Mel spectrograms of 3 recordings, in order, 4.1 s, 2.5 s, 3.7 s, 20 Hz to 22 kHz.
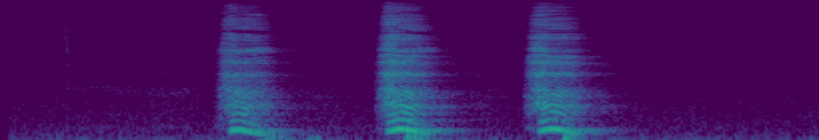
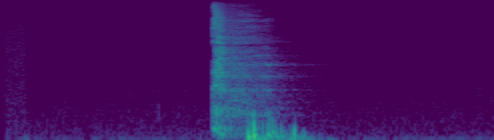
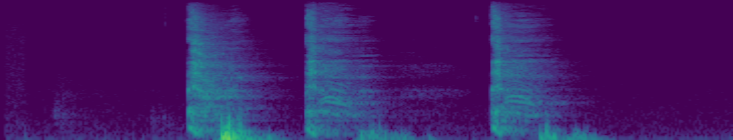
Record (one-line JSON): {"exhalation_length": "4.1 s", "exhalation_amplitude": 1238, "exhalation_signal_mean_std_ratio": 0.38, "cough_length": "2.5 s", "cough_amplitude": 2701, "cough_signal_mean_std_ratio": 0.29, "three_cough_length": "3.7 s", "three_cough_amplitude": 5978, "three_cough_signal_mean_std_ratio": 0.29, "survey_phase": "beta (2021-08-13 to 2022-03-07)", "age": "18-44", "gender": "Female", "wearing_mask": "No", "symptom_none": true, "smoker_status": "Never smoked", "respiratory_condition_asthma": false, "respiratory_condition_other": false, "recruitment_source": "REACT", "submission_delay": "2 days", "covid_test_result": "Negative", "covid_test_method": "RT-qPCR"}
